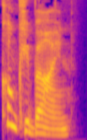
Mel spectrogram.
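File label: "concubine", British English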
